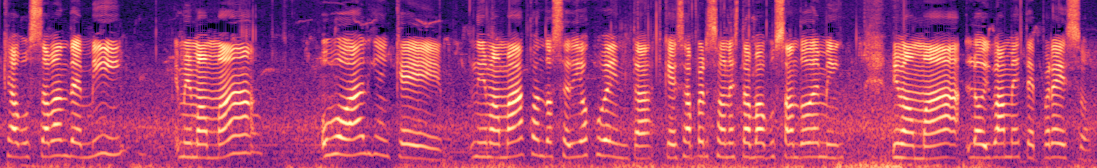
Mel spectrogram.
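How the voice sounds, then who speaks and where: A young woman of twenty with a Dominican accent and a high, light voice tells her story. She talks earnestly and haltingly and often repeats herself. The recording is noisy, made outdoors with urban traffic behind her. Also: flat delivery, bright, forceful tone. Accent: Dominican Spanish. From Dominican Republic. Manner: earnest, hesitant, with many fillers and repeated words. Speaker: interview guest, preacher. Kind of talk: personal testimony interview.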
